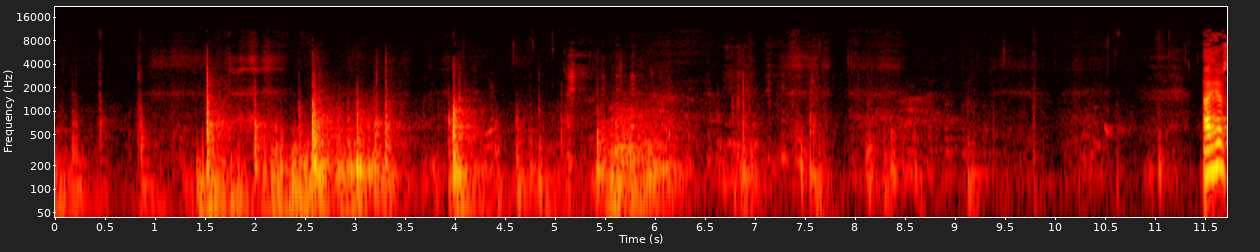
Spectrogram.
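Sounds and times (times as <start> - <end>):
wooden chairs scraping and knocking across a floor: 1.3 - 4.2, 5.4 - 6.4
speech: 11.5 - 11.7.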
